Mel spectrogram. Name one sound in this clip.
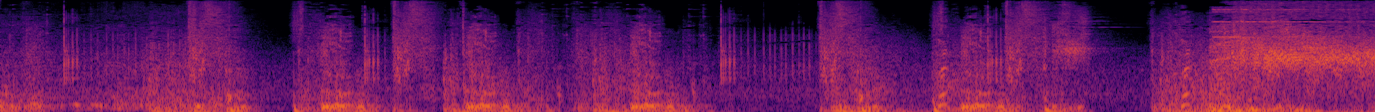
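Punches and blows thud and clash in a fast-paced fighting game.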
